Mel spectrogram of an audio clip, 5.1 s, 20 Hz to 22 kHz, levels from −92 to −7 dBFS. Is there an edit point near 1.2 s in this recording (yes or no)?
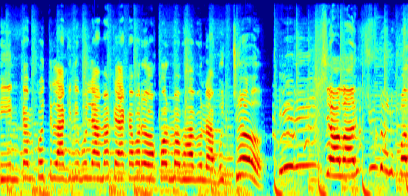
no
